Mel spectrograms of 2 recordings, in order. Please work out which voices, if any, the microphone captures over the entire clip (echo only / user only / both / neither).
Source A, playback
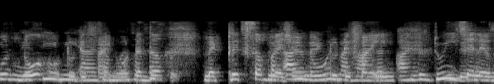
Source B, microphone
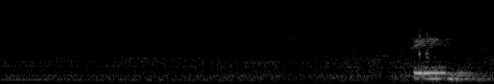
user only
